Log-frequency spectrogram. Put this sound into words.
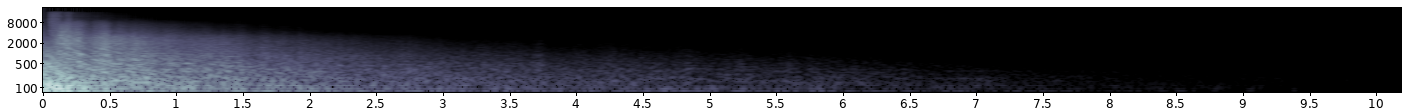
A totally synthetic explosion sound that could be the firing of a large gun instead of a bomb exploding. The end result has more of an effect like what you might expect from a tank firing its big gun. Created in Cool Edit Pro.
blast, synthetic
